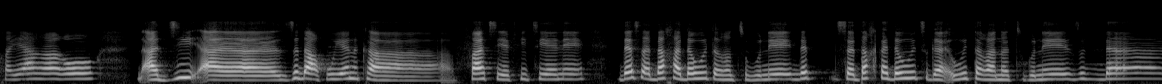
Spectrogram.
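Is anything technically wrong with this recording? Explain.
Yes, there are bit errors on an ADPCM link, heard at 4.42 to 4.55 s and again at 11.10 s. The audio has come through a G.722 wideband link, which fits the 64 kbit/s mode. A small fraction of a percent of bits got flipped. With ADPCM, a flipped bit also corrupts the decoder's step size and prediction, so the damage rings on briefly. Both events are pops and rough bursts with brief level wobbles, and the second is very short.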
